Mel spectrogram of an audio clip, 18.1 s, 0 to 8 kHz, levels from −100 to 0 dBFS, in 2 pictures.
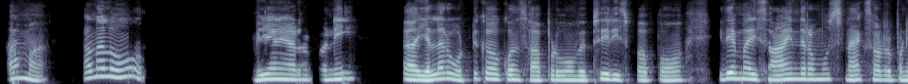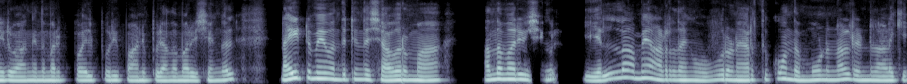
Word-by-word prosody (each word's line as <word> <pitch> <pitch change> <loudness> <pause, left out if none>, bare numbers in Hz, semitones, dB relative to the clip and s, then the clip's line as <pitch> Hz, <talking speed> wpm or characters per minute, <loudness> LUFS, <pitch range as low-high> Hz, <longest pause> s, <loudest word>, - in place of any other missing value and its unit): ஆமா, 215 -7 +1 0.5
ஆனாலும் 275 +1 0 1.3
பிரியாணி 185 +3 +4
ஆர்டர் 170 -1 -1
பண்ணி 175 +3 +1 0.6
அ - - +5 0.2
எல்லாரும் 195 +2 +3
ஒட்டுக்கா 185 +6 -3
உக்கோந்து 170 -2 0
சாப்பிடுவோம், 155 0 +1
வெப் 155 0 0
சீரிஸ் 175 -4 +2
பார்ப்போம். 150 0 -1 0.4
இதே 205 +3 +5
மாரி 190 -2 +4
சாயந்திரமும் 185 +2 +2
ஸ்நாக்ஸ் 170 +1 -2
ஆர்டர் 160 -1 -1
பண்ணிடுவாங்க. 150 -2 +1
இந்த 145 0 0
மாதிரி 145 0 -1
பெல் 150 0 -1
பூரி, 150 -1 -1
பானி 145 0 -1
பூரி 145 -1 -1
அந்த 140 0 -1
மாரி 140 0 +1
விஷயங்கள் 145 +5 -2 0.5
நைட்டுமே 210 +2 +3
வந்துட்டு 175 0 -2
இந்த 175 - 0
ஷவர்மா 155 -1 +2 0.6
அந்த 180 +3 +3
மாதிரி 185 -1 +3
விஷயங்கள். 170 +3 -7 0.4
எல்லாமே 225 +6 -1
ஆர்டர் 160 -2 -1
தாங்க. 150 0 +1
ஒவ்வொரு 165 +3 -1
நேரத்துக்கும் 165 +7 -2
அந்த 165 -3 +1
3 160 +1 +1
நாள், 180 +3 0
2 155 0 0
நாளைக்கு. 145 +1 -2
165 Hz, 150 wpm, -23 LUFS, 150-185 Hz, 1.3 s, அ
